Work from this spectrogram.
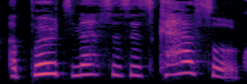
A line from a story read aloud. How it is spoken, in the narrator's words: cried the second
